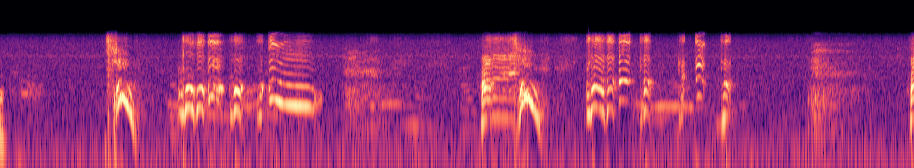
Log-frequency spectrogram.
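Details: Two sharp sneezes, each followed by bursts of a baby's squealing laughter at the sneezing.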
